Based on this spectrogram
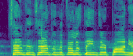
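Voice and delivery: high, fast warning cry; hammed-up urgent shout; mock alarm. Delilah raising the alarm again.

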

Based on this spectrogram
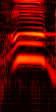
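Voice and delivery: high, loud car squeal; imitated tire screech. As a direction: squeal like a car reversing hard. Imitates car reversing and stopping.

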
